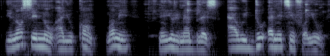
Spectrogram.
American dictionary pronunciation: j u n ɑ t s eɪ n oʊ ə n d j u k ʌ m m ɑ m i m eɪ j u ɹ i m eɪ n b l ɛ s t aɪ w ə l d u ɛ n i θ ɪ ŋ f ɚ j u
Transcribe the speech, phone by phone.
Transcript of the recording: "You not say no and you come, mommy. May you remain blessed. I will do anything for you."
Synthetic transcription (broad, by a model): j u n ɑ s eɪ n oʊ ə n j u k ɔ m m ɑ m i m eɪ j u ɹ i m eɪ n b l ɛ s aɪ w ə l d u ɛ n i t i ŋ f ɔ j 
